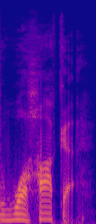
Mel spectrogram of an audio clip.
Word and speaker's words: Oaxaca: looks like Oaxaca style hot sauce, and it's Oaxaca. And I had Rhett Grizzly Heat Griffin, who does reviews. He was the one that knew that. He had somebody that knew that word was Oaxaca, and so Yeah.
